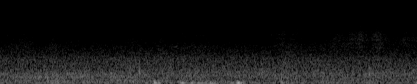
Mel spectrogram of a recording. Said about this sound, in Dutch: En de wind ruist.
